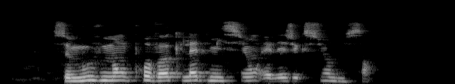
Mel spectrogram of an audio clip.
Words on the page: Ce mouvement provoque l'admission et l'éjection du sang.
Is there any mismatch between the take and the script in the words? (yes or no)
no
